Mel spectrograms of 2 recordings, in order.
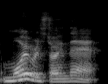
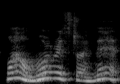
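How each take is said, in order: First: It sounds grudging and resentful. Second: It sounds warm and admiring.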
